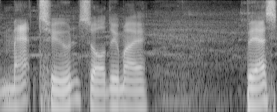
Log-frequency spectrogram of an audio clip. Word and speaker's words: Mattoon: good friends morgan that it is not muttoon it is mattoon so i'll do my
